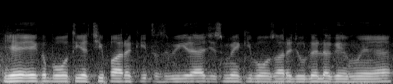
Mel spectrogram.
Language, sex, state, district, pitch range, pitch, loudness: Hindi, male, Chandigarh, Chandigarh, 130-140 Hz, 135 Hz, -17 LUFS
